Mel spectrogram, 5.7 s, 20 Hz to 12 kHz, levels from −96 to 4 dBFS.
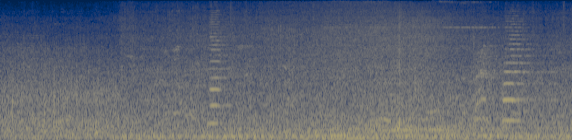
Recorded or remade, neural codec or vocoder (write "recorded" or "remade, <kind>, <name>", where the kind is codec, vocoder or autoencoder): recorded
